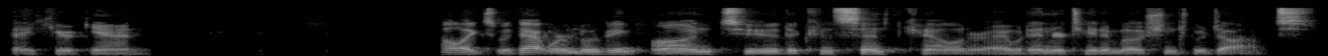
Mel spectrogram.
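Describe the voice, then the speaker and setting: A man chairing a city council meeting, running procedure in a measured, slightly halting way while losing his voice. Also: deep voice, animated, darkish tone. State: losing his voice, clearing throat.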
